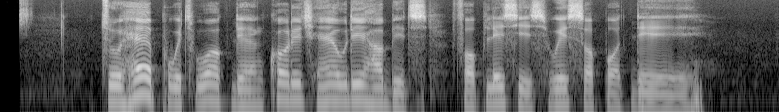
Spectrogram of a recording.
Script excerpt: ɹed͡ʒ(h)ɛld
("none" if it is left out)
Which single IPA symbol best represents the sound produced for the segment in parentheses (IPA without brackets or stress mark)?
h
